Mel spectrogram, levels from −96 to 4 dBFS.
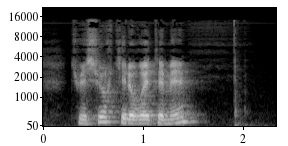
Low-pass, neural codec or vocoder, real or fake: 14.4 kHz; none; real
